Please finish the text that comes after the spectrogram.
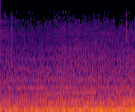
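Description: A steady, low rumble of a car's engine and road noise from inside the car as a father and his child ride in it, continuous and even throughout, with no one speaking.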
